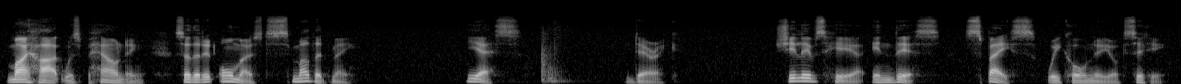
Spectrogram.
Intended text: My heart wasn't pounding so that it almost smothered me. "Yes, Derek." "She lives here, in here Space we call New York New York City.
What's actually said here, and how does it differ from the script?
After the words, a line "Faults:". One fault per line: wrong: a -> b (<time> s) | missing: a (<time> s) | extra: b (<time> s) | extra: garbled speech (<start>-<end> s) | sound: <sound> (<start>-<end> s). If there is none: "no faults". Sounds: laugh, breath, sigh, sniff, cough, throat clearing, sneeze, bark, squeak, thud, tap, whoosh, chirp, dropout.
My heart was pounding so that it almost smothered me. "Yes, Derek." "She lives here, in this Space we call New York City.
Faults:
wrong: wasn't -> was (0.6 s)
sound: thud (5.4-6.0 s)
wrong: here -> this (8.9 s)
missing: New York (11.2 s)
